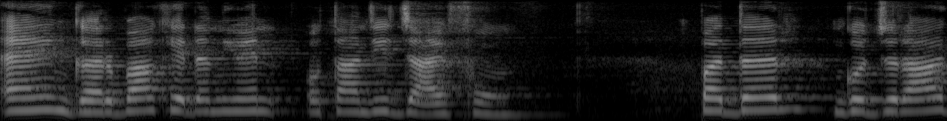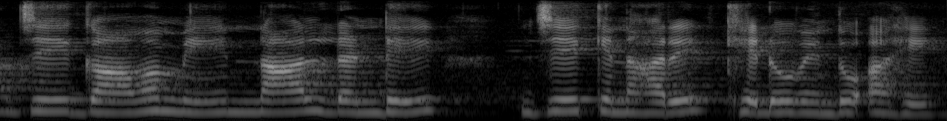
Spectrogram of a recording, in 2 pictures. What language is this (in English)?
Sindhi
